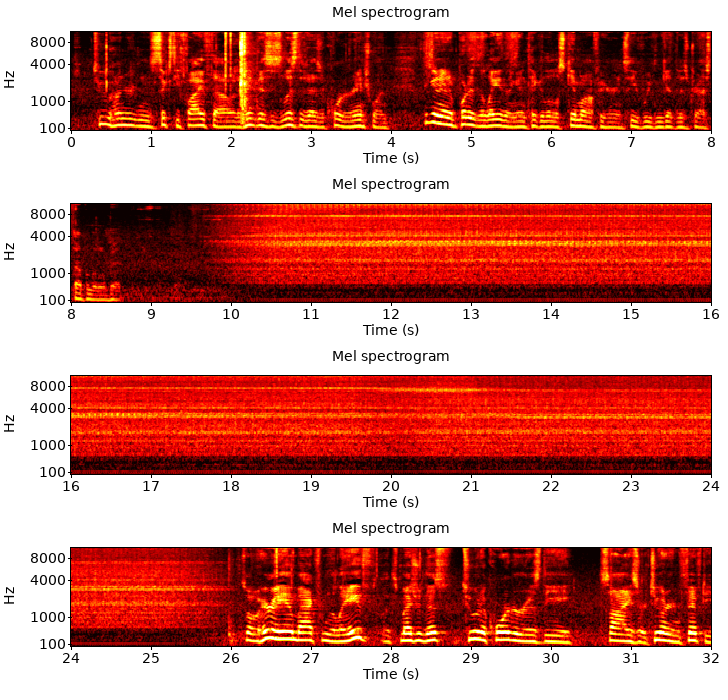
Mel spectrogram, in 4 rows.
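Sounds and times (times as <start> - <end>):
metal lathe cutting: 9.8 - 26.0.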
